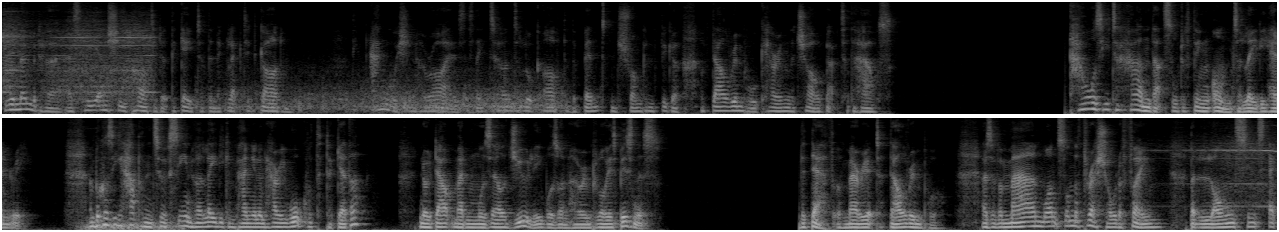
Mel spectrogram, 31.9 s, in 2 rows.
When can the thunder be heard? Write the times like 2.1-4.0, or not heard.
2.4-7.2, 16.9-18.2.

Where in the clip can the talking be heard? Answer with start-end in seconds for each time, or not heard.
0.0-11.1, 13.3-24.1, 25.9-31.8.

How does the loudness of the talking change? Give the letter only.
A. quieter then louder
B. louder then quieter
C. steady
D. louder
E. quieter
D.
